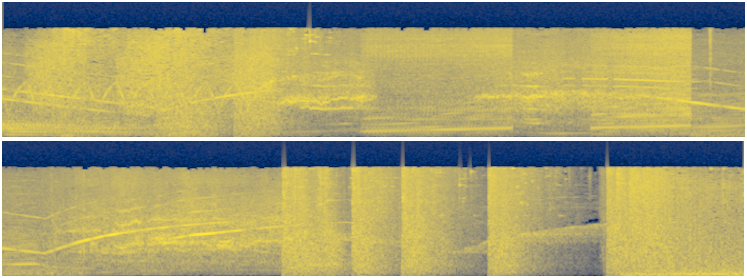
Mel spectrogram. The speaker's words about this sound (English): Buckle up and feel the need for speed with Car Chase Elements.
